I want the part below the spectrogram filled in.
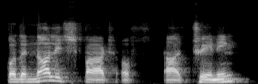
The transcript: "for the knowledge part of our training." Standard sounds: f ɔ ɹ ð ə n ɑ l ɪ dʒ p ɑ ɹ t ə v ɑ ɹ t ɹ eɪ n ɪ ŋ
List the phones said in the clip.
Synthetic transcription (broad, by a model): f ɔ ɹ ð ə n ɑ l ɪ dʒ p ɑ ɹ t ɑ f t ɹ eɪ n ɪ ŋ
